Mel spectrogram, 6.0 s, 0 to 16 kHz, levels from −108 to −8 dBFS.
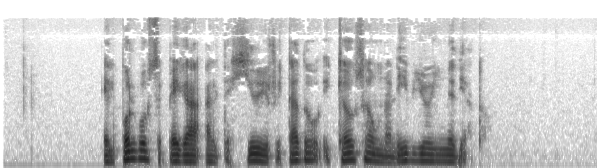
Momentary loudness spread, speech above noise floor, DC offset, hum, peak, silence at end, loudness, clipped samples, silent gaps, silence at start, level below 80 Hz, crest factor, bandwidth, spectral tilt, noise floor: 9 LU; 47 dB; under 0.1%; none; -8 dBFS; 1.3 s; -29 LUFS; under 0.1%; none; 1.05 s; -52 dBFS; 22 dB; 11.5 kHz; -6.5 dB/octave; -75 dBFS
